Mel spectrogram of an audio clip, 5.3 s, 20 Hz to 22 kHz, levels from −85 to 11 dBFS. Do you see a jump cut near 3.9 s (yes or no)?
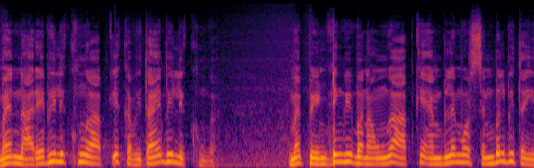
no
